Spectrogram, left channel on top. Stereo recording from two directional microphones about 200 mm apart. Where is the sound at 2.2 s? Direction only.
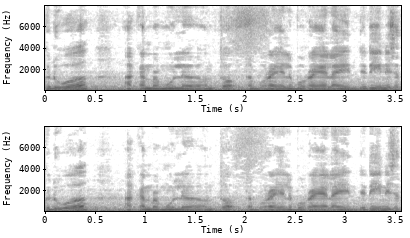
20° left (ahead or behind).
